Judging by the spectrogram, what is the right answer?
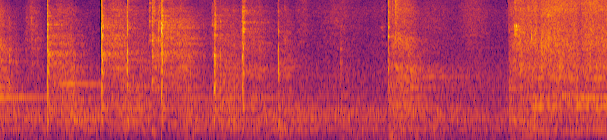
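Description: Sharp metallic knocks and clinks, about two or three a second, as the stirrer fitting is worked on the stainless-steel pan lid of a popcorn machine. About five seconds in, a steady low motor hum starts up: the machine's stirrer drive running.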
